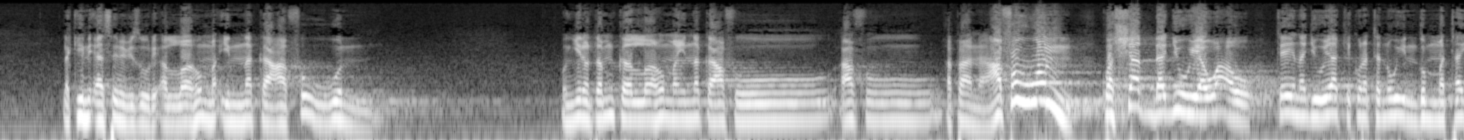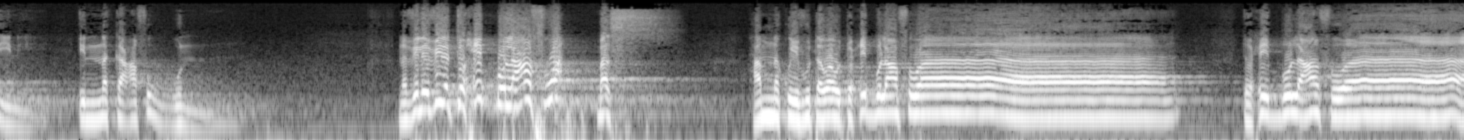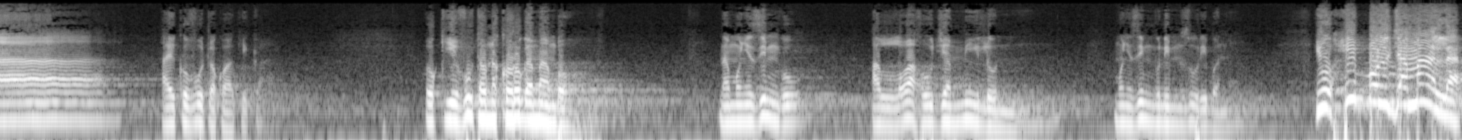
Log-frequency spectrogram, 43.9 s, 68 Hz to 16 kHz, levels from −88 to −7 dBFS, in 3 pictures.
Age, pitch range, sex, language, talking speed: 50-69, 135-180 Hz, male, Swahili, 75 wpm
